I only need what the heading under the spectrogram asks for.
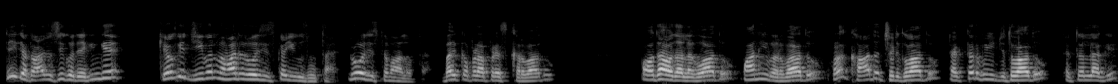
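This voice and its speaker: A man's voice: high-pitched, animated, brisk, lo-fi sound. A man teaching an English grammar lesson in Hindi, stressing his points and drilling examples with rhetorical questions.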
